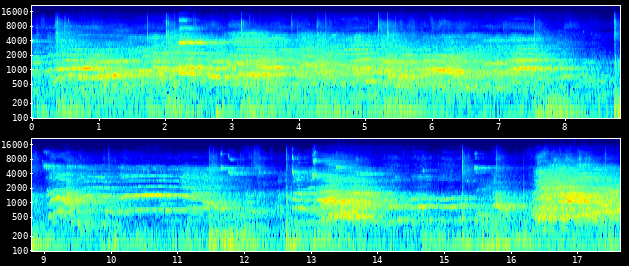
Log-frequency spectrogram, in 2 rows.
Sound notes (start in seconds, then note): 2.1 whistle blowing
